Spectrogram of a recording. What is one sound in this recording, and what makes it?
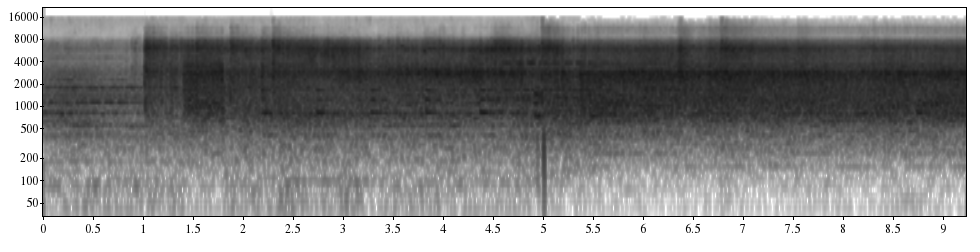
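Ship cannons fire in loud booming blasts.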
